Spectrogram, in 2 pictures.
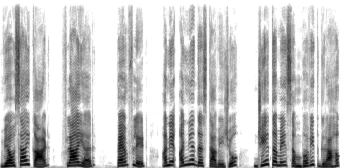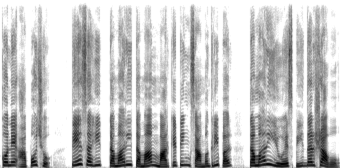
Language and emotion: Gujarati, neutral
